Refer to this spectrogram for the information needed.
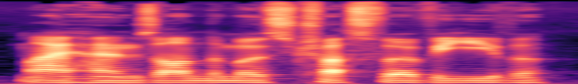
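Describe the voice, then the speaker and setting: A man playing a suave businessman in a suit, speaking in a smooth, formal and faintly sly way. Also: low voice, completely flat delivery, fast, a bit bright. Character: suave suited businessman with groomed hair. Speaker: streamer roleplaying a character. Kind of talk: improvised social-VR roleplay.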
